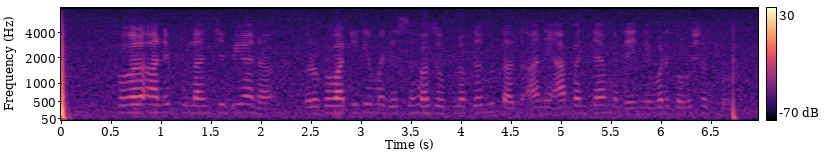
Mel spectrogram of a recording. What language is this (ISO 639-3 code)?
mar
